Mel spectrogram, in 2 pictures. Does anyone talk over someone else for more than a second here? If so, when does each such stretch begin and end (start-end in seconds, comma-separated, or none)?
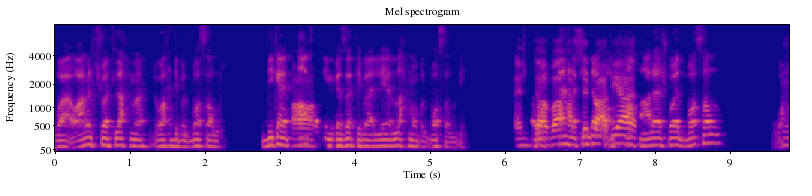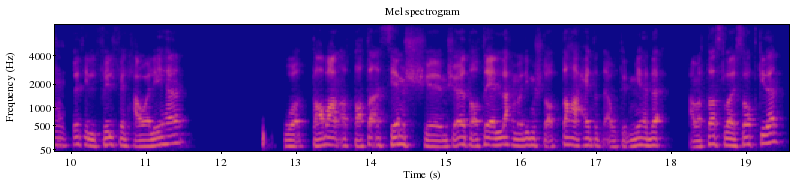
6.2-7.8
